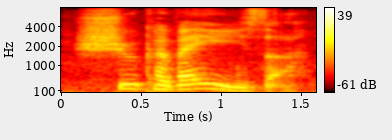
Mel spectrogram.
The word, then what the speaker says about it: Xocoveza: XOCOVEZA. Oh, Shukaveza. Tells you how to pronounce it on the back.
